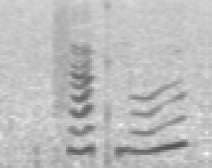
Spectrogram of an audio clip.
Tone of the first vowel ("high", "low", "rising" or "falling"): rising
